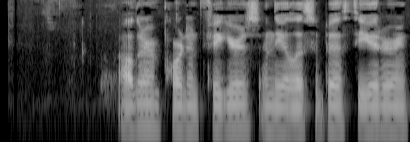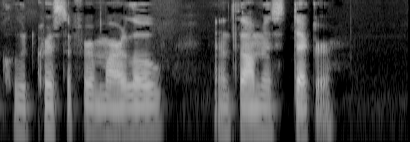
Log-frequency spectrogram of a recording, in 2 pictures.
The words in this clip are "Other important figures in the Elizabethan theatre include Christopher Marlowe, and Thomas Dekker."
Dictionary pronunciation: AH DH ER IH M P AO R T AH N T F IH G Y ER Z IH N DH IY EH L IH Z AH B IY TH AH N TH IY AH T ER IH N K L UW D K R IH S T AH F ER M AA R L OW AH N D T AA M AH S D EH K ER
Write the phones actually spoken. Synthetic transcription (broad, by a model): AH DH ER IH M P AO R T N T F IH G Y ER Z IH N DH IY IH L IH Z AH B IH TH TH IY AH T ER IH N K L UW D K R IH S T AH F ER M AA R L OW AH N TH AA M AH S D EH K ER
